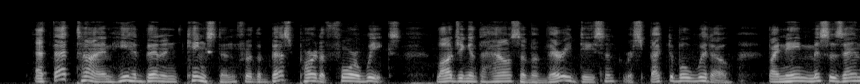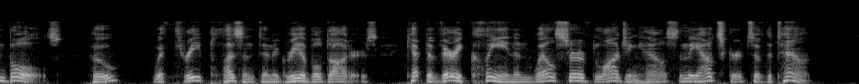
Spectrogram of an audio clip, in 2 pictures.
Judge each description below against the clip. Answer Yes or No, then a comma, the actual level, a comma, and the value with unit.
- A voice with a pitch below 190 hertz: Yes, low, 135 Hz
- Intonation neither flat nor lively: Yes, average, 4.8 semitones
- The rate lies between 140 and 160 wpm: No, average, 180 wpm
